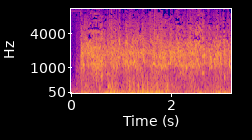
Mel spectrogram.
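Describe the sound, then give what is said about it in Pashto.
Chickens clucking on a poultry farm in the Bidak area near Tarinkot city: a dense, continuous chorus of overlapping clucks and cackles from many birds, loud and steady throughout. “دا د ترینکوټ ښار اړوند د بيداک په سیمه کې د نعمت الله حکیار د چرګانو فارم دی”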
